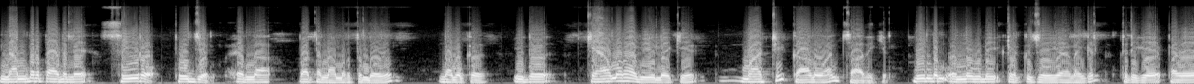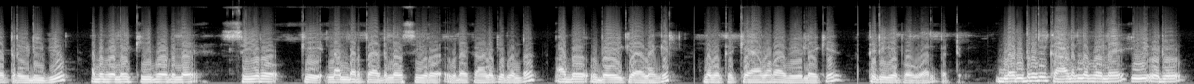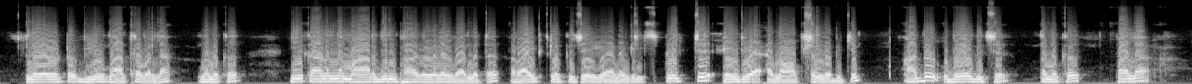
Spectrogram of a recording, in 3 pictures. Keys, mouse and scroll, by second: 9.1 click, 10.9 click, 15.2 KP_0, 21.3 KP_0, 30.0 right click.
